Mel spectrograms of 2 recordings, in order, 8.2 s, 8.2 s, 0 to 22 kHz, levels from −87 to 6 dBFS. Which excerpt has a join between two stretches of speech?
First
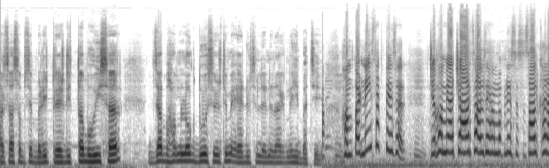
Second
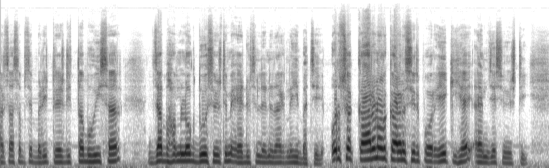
first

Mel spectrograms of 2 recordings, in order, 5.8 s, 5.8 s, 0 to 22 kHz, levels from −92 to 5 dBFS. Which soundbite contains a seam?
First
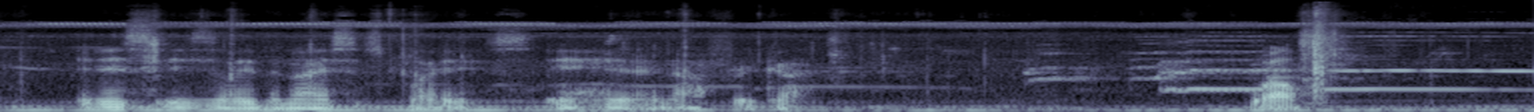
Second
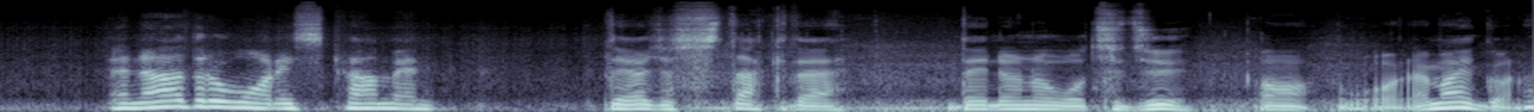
second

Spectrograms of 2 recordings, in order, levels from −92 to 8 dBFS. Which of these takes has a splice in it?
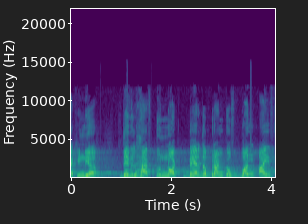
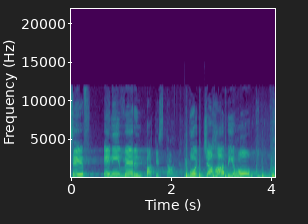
second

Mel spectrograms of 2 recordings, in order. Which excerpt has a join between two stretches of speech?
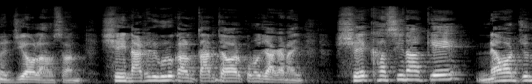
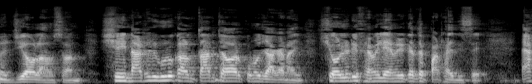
first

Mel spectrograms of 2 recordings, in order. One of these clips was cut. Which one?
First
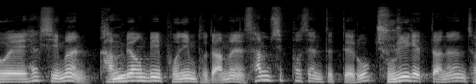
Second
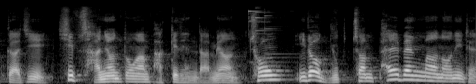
first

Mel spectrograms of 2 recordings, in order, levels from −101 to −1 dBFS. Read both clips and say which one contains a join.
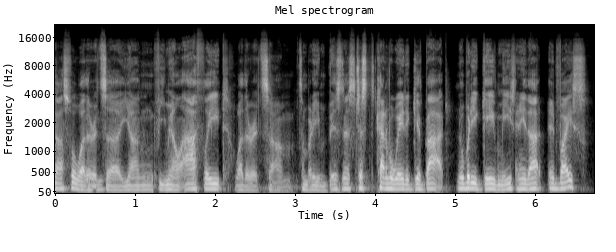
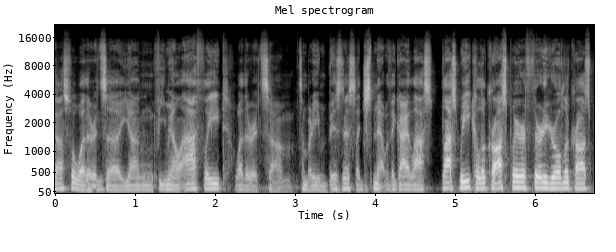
first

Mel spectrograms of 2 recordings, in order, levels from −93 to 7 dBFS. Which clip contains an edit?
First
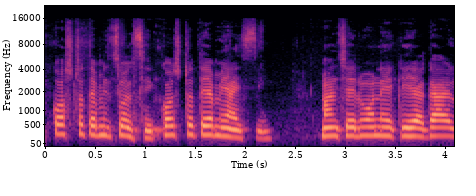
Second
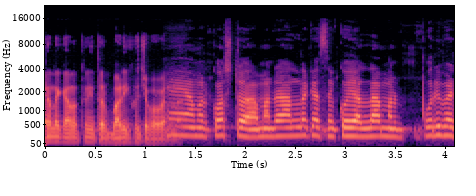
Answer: second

